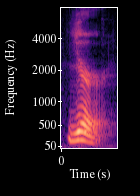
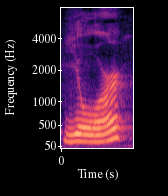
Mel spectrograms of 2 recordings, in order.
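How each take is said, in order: First: The word is said quickly and reduced. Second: The word is said slowly and fully. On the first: "If you're speaking quickly, and a lot of native speakers do say this word" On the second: "If you're speaking slowly, you can say your"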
